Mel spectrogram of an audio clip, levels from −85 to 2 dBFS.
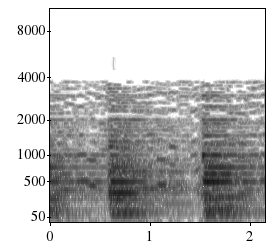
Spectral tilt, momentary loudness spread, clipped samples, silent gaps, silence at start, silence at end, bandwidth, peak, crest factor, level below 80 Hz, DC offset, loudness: -12 dB/octave; 13 LU; under 0.1%; none; 0 s; 0 s; 4 kHz; 0 dBFS; 14 dB; -34 dBFS; under 0.1%; -15 LUFS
